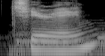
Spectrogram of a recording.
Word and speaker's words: Tshering: I'd asked you uh how to pronounce your name and you said cheering and then your surname which is Eden you said is pronounced differently.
